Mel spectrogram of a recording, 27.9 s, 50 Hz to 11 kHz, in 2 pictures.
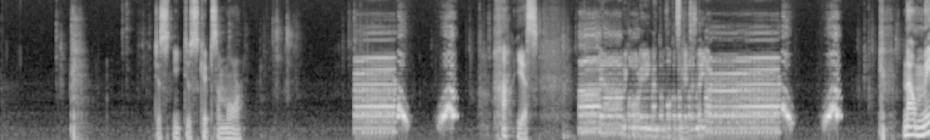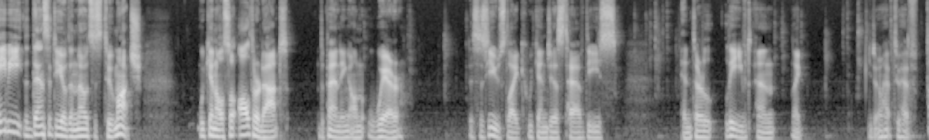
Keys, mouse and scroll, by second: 0.1-1.1 alt+drag, 1.9 shift+right click, 2.9 click, 4.4 shift+Left, 5.4 shift+Right, 7.2 space, 8.6 shift+Home, 8.8 shift+space, 13.0 space, 13.5 g, 14.7 click, 17.6 t, 18.0-19.7 drag, 20.7 g, 21.1 click, 21.7 s, 22.1 click, 23.0 click, 23.3 s, 23.8 shift+click, 24.0 shift+right click, 24.5-25.9 shift+drag, 26.0 click, 26.7 shift+right click, 27.7 Home.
